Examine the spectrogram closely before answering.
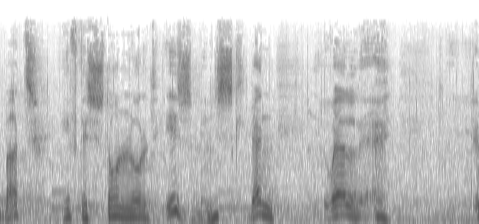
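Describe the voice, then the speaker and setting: Big earnest ranger, grandiose third-person talk, slow and highly animated, game dialogue over music. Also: male voice, heavily acted. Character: hearty, simple-hearted, earnest hulking male ranger warrior. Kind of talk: theatrical video game dialogue.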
